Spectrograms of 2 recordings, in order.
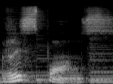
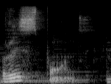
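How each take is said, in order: Both takes have the same delivery.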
